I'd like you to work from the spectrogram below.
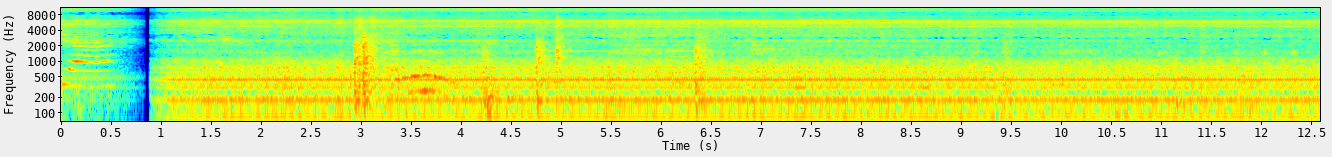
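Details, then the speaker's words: Child with a cough, sick, receiving inhalation (steam/nebulizer) treatment: steady mechanical hum and hiss throughout with faint room voices; nebulizer in use. "Dede aku lagi sakit nih. Sekarang dede aku lagi diuap."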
